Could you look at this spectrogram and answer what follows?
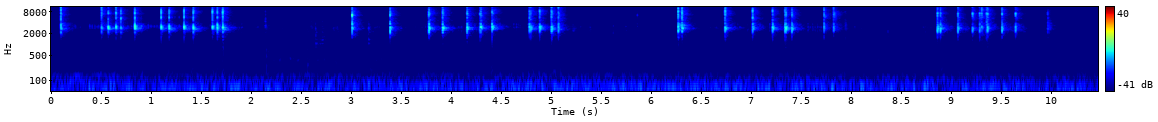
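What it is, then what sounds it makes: Plastic fidget cube clicking. A thumb presses and flicks the clicky buttons and switch on a small grey hollow plastic fidget cube held in one hand. Quick bursts of sharp, bright, rattling clicks come in clusters with short quiet gaps between them. Each click dies away almost instantly, leaving only a faint low hum.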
